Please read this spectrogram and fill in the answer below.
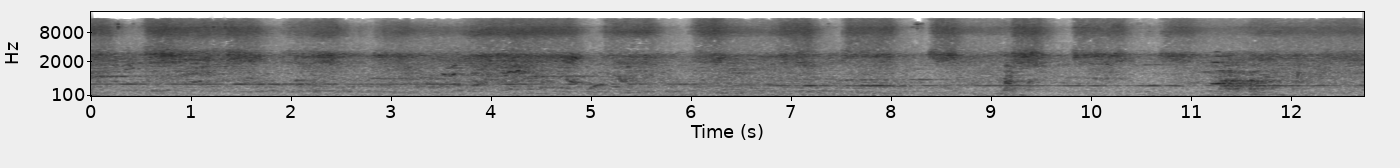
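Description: Shopping-mall ambience: the murmur of shoppers' voices and background music, with the splashing of an indoor fountain's water jets at first.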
